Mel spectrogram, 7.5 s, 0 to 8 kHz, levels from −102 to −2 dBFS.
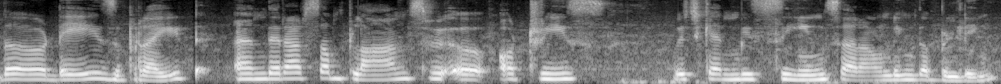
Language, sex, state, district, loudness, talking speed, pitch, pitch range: English, female, Gujarat, Valsad, -13 LUFS, 150 wpm, 185 Hz, 170-200 Hz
